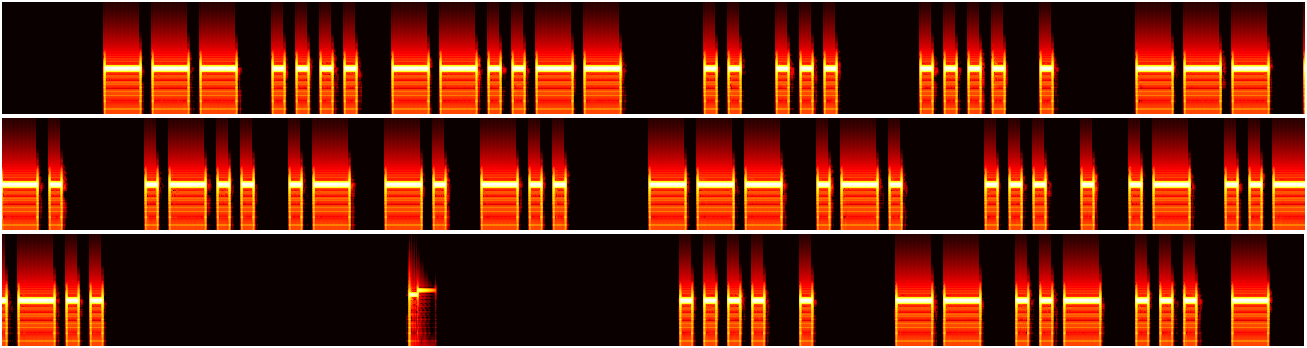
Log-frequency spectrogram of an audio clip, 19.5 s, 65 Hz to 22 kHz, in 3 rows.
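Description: Morse code sent at 20 words per minute: a single steady mid-pitched beep keyed in rapid dots and dashes, with a short pause and a click partway through, and no voices.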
